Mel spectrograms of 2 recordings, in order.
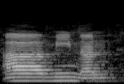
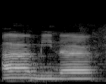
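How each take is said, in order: First: The word ends with an -an sound. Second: The word ends with a long -a sound. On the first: The reading continues into the next word. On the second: The reading stops at this word.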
